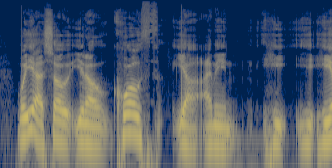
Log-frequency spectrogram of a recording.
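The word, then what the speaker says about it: Kvothe: book in the book he actually says it's pronounced quoth like q-u-o-t-h-e like quoth the raven nevermore right um yeah but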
